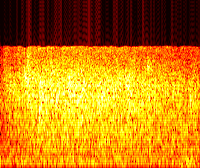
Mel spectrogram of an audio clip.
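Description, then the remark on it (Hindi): An audience claps for themselves before the first session of a bhatti: a dense, even wash of many hands for about four seconds with no voices over it, holding at a constant level before easing slightly at the end. “अपने लिए ताली बजाओ।”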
